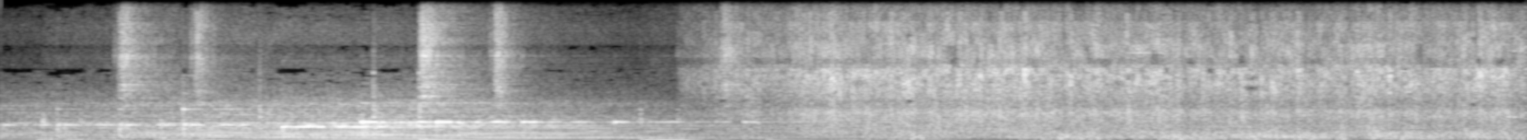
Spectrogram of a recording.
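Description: A thunderstorm rumbles with deep, rolling thunder in the first few seconds, then steady heavy rain pours down and hisses loudly, filling the scene with dense noise.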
